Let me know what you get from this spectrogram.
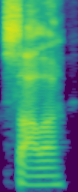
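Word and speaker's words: Saleh: How do you pronounce his last name? Sala.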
